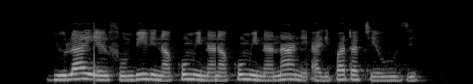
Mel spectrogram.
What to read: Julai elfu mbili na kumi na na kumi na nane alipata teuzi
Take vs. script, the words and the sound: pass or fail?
pass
